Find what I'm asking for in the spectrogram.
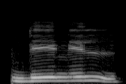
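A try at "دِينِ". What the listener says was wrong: বলেন, টান হয়নি। দি নীল।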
